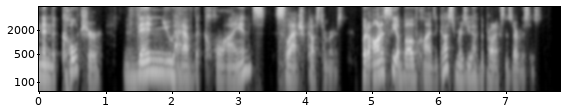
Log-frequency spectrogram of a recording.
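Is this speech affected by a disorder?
No.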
